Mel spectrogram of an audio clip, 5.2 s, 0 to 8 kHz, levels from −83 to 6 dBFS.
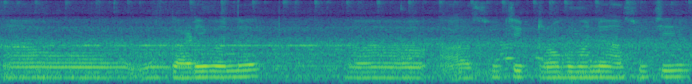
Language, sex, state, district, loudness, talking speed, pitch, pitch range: Odia, female, Odisha, Sambalpur, -16 LUFS, 105 wpm, 160 Hz, 155-170 Hz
